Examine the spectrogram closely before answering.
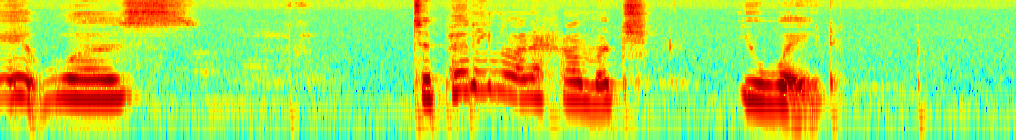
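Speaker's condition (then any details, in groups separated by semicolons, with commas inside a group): Cerebral palsy; unable to walk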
